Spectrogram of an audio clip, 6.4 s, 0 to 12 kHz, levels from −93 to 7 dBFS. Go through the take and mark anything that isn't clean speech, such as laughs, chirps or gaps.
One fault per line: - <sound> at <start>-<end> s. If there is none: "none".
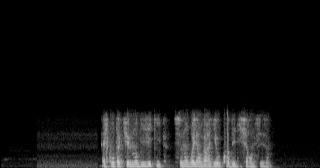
none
